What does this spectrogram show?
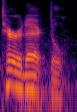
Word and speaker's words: pterodactyl: bond with sukino I it confuses me that the tea is silent and that it's like pterodactyl everyone brings something to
